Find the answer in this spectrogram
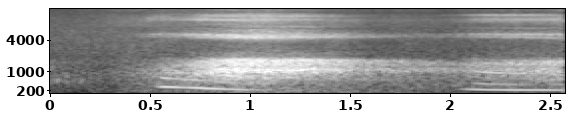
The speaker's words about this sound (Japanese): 波の音も落ち着く。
